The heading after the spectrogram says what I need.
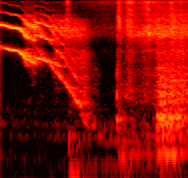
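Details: Older LG washing machine with belt (indirect) drive: loud high squeal sliding steeply down in pitch, then rubbing and rumbling; owner suggests bearings but the cause is unknown.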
